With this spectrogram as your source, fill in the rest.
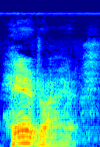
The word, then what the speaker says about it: hair dryer: dry not hair dryer hair dryer stress on the first syllable that room indoor swimming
